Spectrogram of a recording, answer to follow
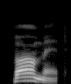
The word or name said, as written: vomit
